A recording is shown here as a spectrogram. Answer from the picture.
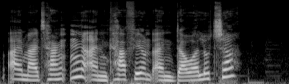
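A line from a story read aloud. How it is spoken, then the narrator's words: Calling out. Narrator (German): rief sie mir bereits entgegen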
